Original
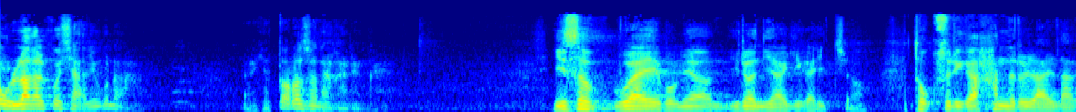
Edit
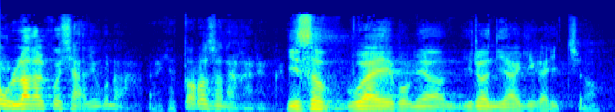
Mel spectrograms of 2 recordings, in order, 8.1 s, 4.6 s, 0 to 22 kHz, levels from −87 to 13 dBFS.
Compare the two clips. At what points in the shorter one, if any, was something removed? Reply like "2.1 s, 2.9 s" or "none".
1.0 s, 2.1 s

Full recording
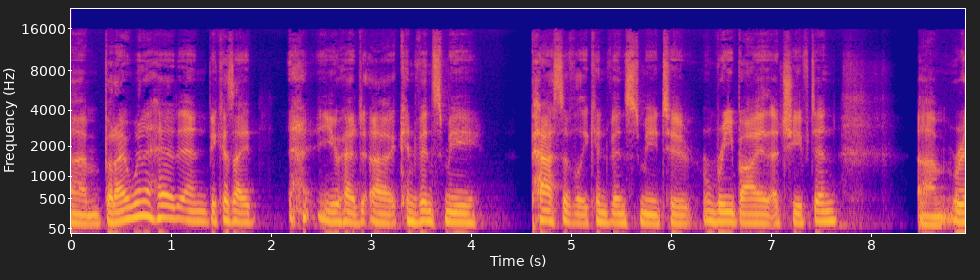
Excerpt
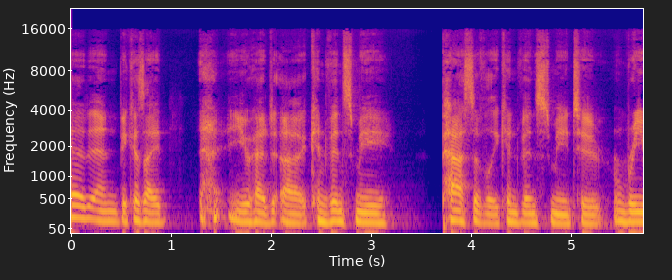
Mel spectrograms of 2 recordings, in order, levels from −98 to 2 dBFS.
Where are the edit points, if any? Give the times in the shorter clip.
none

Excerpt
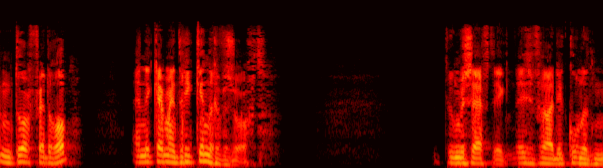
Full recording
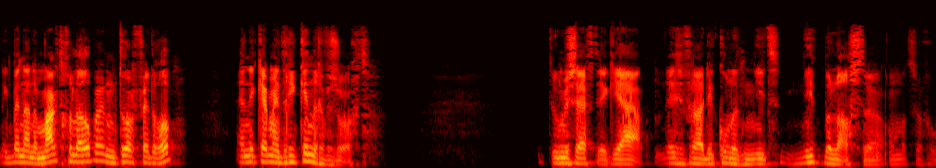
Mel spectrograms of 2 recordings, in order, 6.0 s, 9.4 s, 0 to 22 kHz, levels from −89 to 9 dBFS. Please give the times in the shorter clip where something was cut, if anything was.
5.0 s

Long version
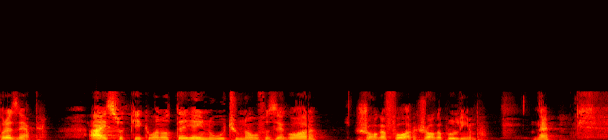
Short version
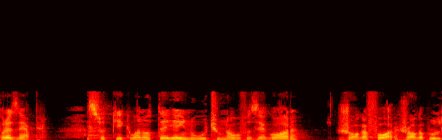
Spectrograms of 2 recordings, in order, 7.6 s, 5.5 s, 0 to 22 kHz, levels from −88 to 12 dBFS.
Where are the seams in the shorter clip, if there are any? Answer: 1.1 s

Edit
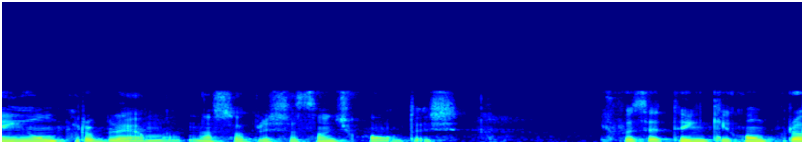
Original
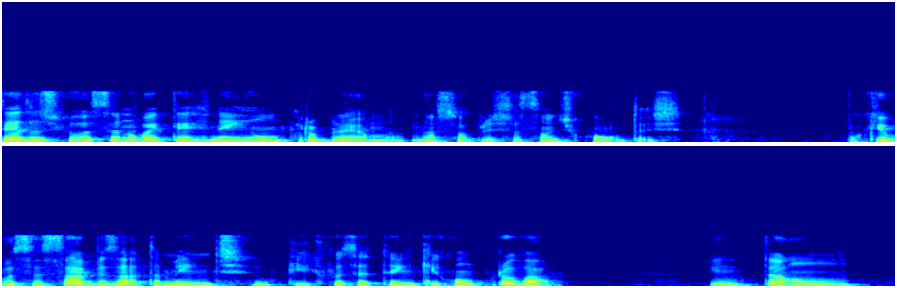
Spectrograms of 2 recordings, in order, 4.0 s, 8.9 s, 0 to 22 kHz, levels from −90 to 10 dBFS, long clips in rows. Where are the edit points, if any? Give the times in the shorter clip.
3.0 s

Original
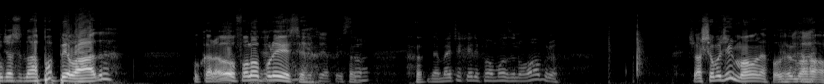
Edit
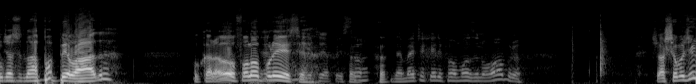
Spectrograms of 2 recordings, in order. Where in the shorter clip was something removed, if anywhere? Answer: 3.7 s

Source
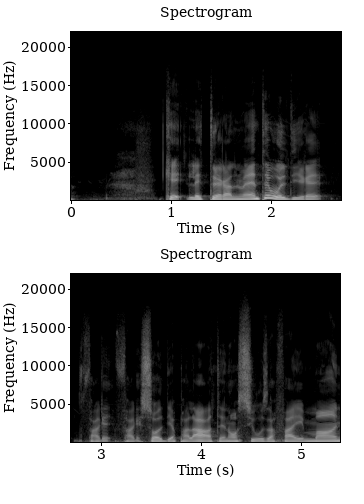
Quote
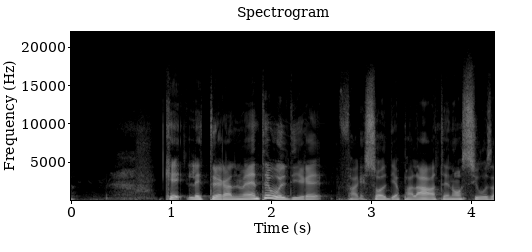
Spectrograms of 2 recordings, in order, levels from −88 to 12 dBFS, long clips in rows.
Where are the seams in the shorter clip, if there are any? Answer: 2.7 s

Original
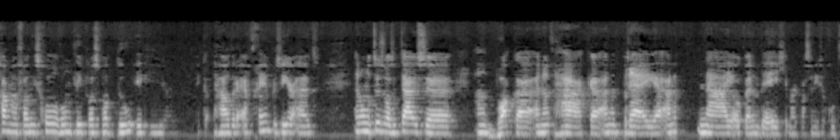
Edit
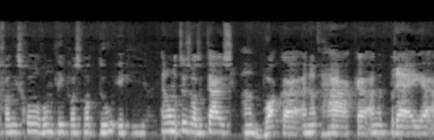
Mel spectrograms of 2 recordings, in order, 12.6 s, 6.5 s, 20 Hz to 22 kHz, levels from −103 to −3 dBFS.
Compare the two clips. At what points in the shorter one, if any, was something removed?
2.3 s, 3.5 s

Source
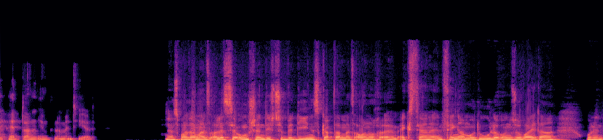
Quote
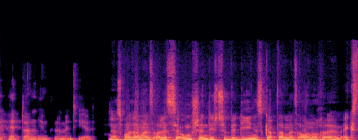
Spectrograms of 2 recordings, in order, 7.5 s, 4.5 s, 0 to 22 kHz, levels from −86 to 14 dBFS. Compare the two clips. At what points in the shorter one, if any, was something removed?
1.3 s

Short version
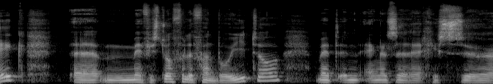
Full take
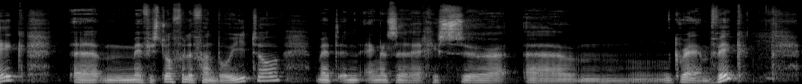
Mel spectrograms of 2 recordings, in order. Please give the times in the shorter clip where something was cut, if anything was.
none

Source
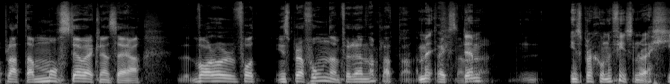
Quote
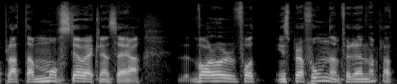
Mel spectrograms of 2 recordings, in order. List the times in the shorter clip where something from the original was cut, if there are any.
none

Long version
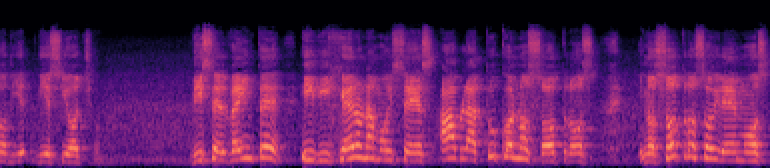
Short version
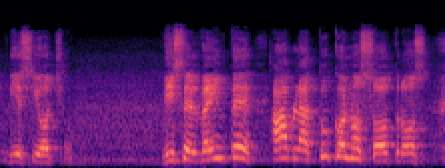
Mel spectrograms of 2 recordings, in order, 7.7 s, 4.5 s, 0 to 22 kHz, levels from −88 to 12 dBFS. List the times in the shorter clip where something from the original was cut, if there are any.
2.7 s

